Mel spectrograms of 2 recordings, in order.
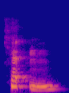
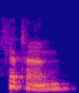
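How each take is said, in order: First: The final n forms its own syllable. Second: A vowel is heard before the final n. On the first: The speaker calls it right. "but kitten ... we have a syllabic N" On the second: The speaker calls it wrong. "not kitten"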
